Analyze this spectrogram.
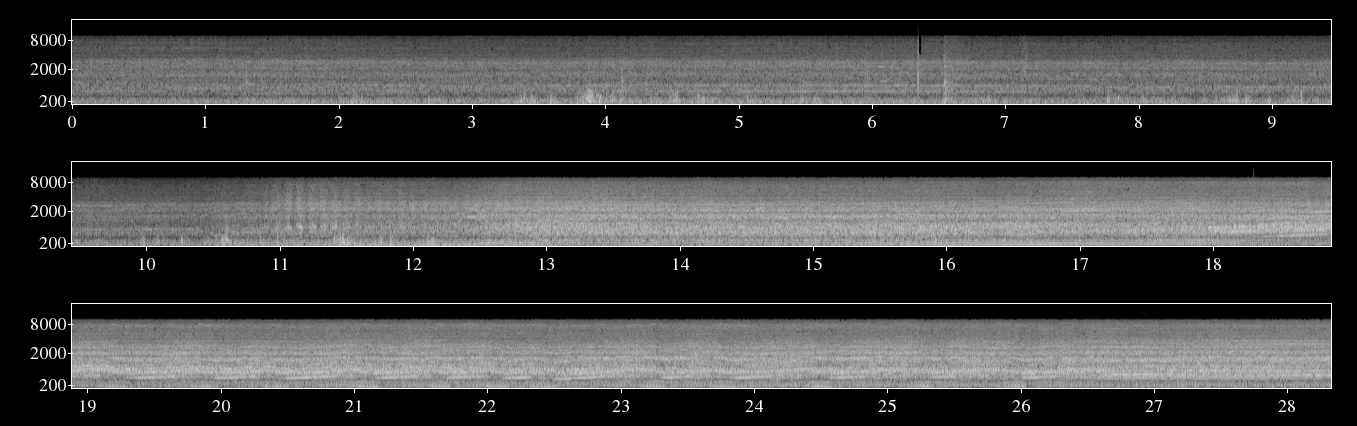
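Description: Pickup truck engine idling with a few short revs, then about twelve seconds in revving up and holding at high revs while the rear tyres spin and screech in a burnout.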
